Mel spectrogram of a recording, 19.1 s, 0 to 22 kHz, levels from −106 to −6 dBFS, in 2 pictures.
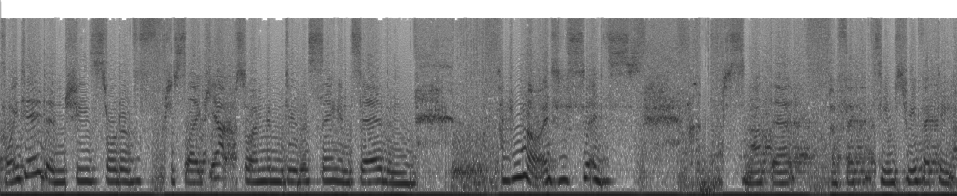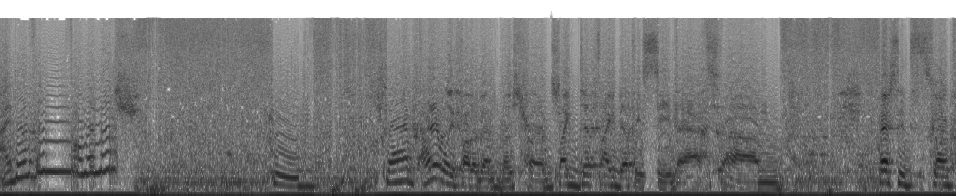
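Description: From start to finish the speech carries harsh, buzzy distortion, and the pauses fill with a steady noise floor rather than falling silent. This points to a stuck bit, likely one data line held fixed, offsetting about half the samples by a step near -20 dBFS.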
